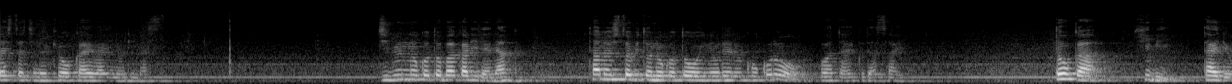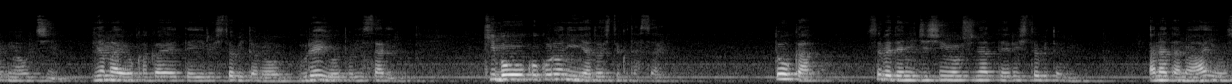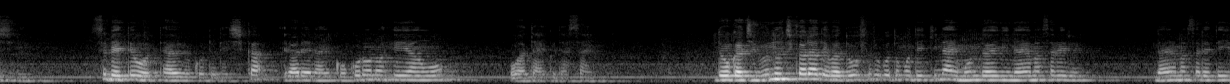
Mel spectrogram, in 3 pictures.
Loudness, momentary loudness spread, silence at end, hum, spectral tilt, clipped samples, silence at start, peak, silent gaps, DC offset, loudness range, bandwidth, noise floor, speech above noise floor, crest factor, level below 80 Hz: -20 LUFS; 24 LU; 0 s; none; -8.5 dB/octave; under 0.1%; 0 s; 0 dBFS; none; under 0.1%; 8 LU; 10 kHz; -42 dBFS; 22 dB; 20 dB; -66 dBFS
